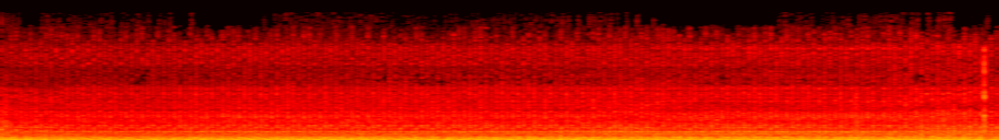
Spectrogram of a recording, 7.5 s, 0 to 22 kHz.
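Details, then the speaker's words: Audi A2 TDI before starter refurb: the engine settles to a steady idle with a faint thin squeal just after cranking ends; owner suspects the starter pinion is being held against the flywheel ring gear, not confirmed. "well listen carefully when i crank the car over you're gonna hear like a sort of squealing noise once the engine is actually running so"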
